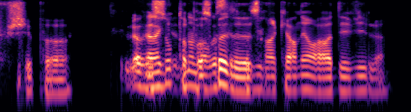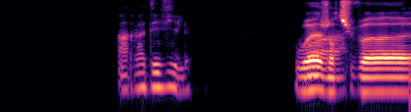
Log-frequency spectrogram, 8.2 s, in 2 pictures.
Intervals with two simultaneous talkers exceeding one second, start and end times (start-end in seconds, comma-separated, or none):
1.4-2.8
